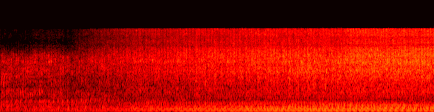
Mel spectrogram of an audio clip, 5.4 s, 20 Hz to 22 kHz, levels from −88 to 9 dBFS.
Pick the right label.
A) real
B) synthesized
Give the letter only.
A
